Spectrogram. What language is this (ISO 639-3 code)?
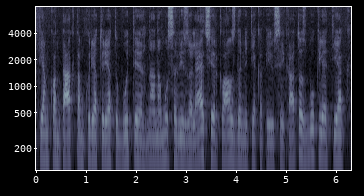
lit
